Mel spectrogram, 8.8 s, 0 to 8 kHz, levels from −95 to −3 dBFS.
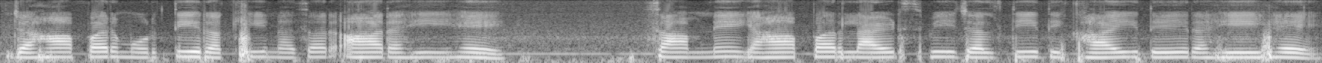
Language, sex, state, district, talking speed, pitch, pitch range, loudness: Hindi, male, Rajasthan, Jaipur, 120 wpm, 190 Hz, 185-200 Hz, -13 LUFS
